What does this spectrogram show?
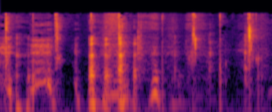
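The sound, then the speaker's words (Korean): A voice imitates loud, wet lip-smacking chewing, a quick irregular run of smacks and clicks, with brief voiced bits mixed in, acting out an annoying chewing noise. “자 쩝쩝 소리 거슬려 저한테 한 번 해주시죠 야너좀 쩝쩝 그거 뭐야?”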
